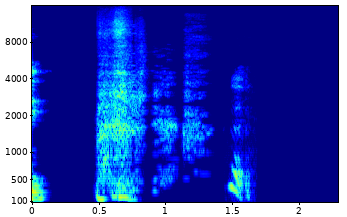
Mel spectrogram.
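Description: A person's breathy exhale close to a microphone, like a sigh, about half a second in, followed by a brief voiced sound with falling pitch a second later.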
